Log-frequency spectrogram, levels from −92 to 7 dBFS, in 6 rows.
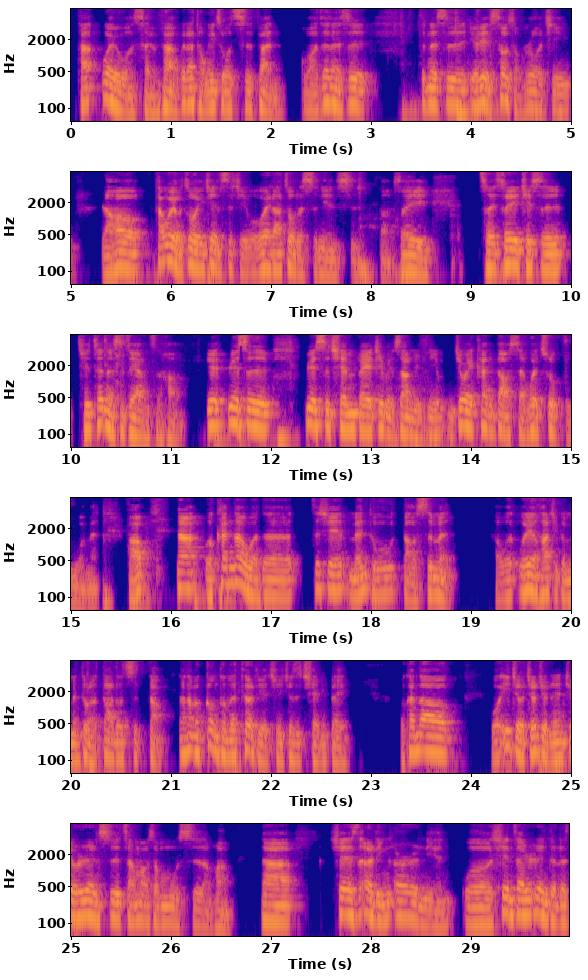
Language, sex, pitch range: Chinese, male, 100-130 Hz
